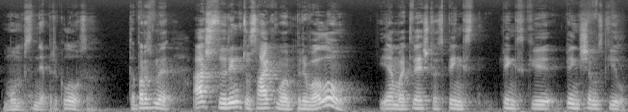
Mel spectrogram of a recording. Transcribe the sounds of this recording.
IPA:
ˈmʊms nʲɛpʲrʲɪˈklˠɐʊsɐ tɐ ˈprɑːsʲmʲɛ ˈɐʃ sʊˈrʲɪŋkt ʊʃˈsɑːkʲɪmɐ pʲrʲɪʋɐˈlˠɐʊ ˈjɛm ɐtʲˈʋʲɛʃʲtʲ ˈtuɔs ˈpʲɛŋʲkʲsʲ ˈpʲɛŋʲkʲsʲ kʲɪ ˈpʲɛŋʲkʲsʲ ˈʃʲɪmts ˈkʲiːlˠʊ

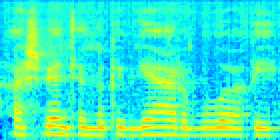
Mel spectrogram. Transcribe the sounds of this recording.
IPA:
ɐ ˈʃʲʋʲɛnʲtʲeːm ɪ kɐɪp ˈɡʲærʊ ˈbuːʋɐ ˈkɐɪ

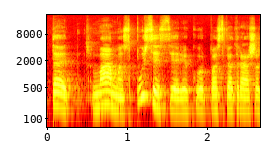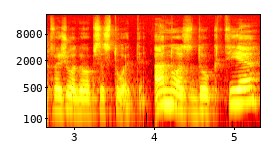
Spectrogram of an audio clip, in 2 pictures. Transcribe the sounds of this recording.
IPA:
ˈtɐ ˈmɑːmɐs ˈpuːsʲsʲɛsʲɛrʲɪ kʊr pɐs kɐtˈrɑː ɐtʋɐˈʒʲuɔdɐʋɐʊ ɐpʲsʲɪˈstuɔtʲɪ ˈɑːˌnuɔs ˈdʊkˌtʲiɛ

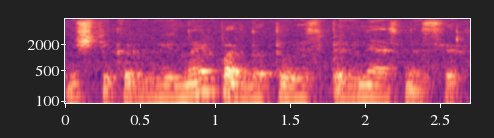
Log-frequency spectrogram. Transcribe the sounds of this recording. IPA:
ɪʃ tʲɪkˈruːjʊ ˈnʊ ɪr pɐrduɔˈtuːʋʲeːs pʲɪlʲˈnʲæsʲnʲeːs ɪr

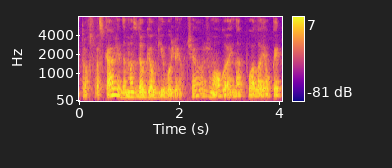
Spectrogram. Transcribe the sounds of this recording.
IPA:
ˈtoːks pɐsˈkɑːlʲiːdɐmɐs dɐʊˈɡʲɛʊ ˈɡʲiːʋʊlʲɪ oː ˈt͡ʃʲɛ oː ˈʒmoːɡʊ ˈɛɪnɐ ˈpuɔlˠɐ ˈjɛʊ ˈkɐɪp

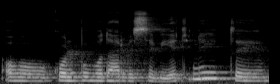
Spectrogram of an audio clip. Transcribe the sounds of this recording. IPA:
ˈoː koːlʲ ˈbʊʋoː ˈdɐr ʋʲɪˈsʲɪ ˈʋʲiɛtʲɪnʲɛɪ ˈtɐɪ

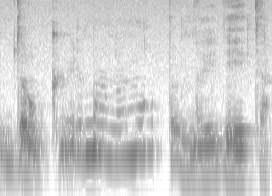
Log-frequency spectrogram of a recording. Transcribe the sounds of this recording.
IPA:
ˈdɐʊk ɪr ˈmɑːnoː ˈnuɔpʲɛlˠnoː iːˈdʲeːtɐ

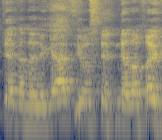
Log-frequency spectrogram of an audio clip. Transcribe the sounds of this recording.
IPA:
tʲæː bʲɛ nɐʋʲɪˈɡɑːt͡sʲɪjoːs ɪr nʲɛlˠɐˈbɐɪ

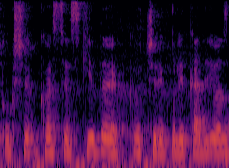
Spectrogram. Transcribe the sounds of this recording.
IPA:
ˈkoːks t͡ʃʲɪ ˈkɐs tʲiɛ ˈsʲkʲiːdɜ ˈkoː t͡ʃʲɪ ˈrʲɛɪkʲ ʋɐˈlʲiːtʲ ˈkɑːdʲeː ˈjuɔs

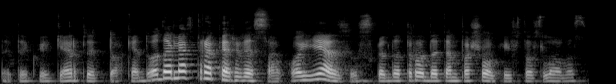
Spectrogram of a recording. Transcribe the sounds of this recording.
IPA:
tɐɪ ˈtɐɪp kɐɪ ˈkʲɛrp ˈtɐɪ ˈtoːkʲɛ duɔt ɐˈlʲæːktrɐ pʲɛr ˈʋʲɪsɐ ˈoː ˈjeːzʊs kɐt ɐtˈroːdɐ ˈtʲɛn pɐˈʃoːkʲɪ ɪʃ ˈtoːs ˈlˠoːʋɐs

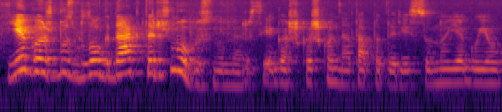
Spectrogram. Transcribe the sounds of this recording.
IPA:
ˈjɛɪɡʊ ɐʃ ˈbuːsʊ ˈblˠuɔɡɐ ˈdɑːktɐrʲɪ ˈʒmuɔɡʊs nʊˈmʲɪrs ˈjɛɪɡʊ ɐʃ kɐʃˈkoːn nʲɛ ˈtɑːp pɐdɐˈrʲiːsʲʊ nʊ ˈjɛːɡʊ jɛʊ

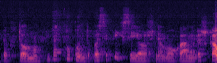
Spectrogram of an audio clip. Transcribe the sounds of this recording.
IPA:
pʲeːkˈtoːmʊ bʲɛt nʊ ˈkuːn tʊ pɐsʲɪˈpʲiːksʲɪ jɛʊ ɐʃ nʲɛˈmuɔkʊ ˈɐŋɡlʲeːʃˌkɑː

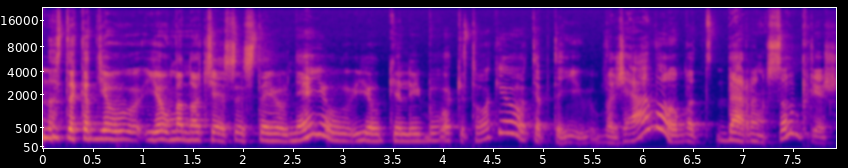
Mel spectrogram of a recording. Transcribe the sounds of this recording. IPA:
ˈnʊ tɐɪ kɐt ˈjɛʊ jɛʊ ˈmɑːnoː ˈt͡ʃʲeːsɐɪs tɐɪ jɛʊ ˈnʲɛ jɛʊ jɛʊ kʲɛˈlʲɛɪ ˈbʊʋoː kʲɪˈtoːkʲɪ oː ˈtʲɛp tɐɪ ʋɐˈʒʲæːʋoː ˈʋɐt ˈdɐr ɐŋksˈt͡sɐʊ ˈpʲrʲiɛʃ

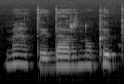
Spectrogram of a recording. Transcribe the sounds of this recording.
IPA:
ˈmʲæːtɐɪ ˈdɐr nʊ ˈkɐɪp

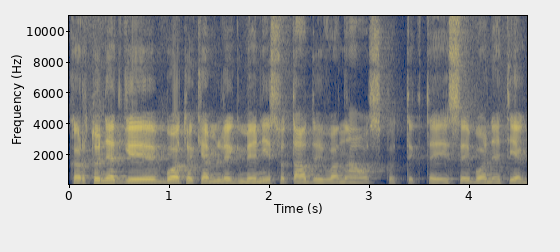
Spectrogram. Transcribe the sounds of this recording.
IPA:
kɐrˈtʊ ˈnʲæːdʲɡʲɪ ˈbʊʋoː toːˈkʲɛm lʲɪɡmʲɛˈnʲiː sʊ ˈtɑːdʊ ɪʋɐˈnɐʊskʊ tʲɪkˈtɐɪ jɪˈsɐɪ ˈbʊʋoː nʲɛ ˈtʲiɛk

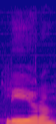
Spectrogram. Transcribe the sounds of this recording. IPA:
ˈlʲiːrɐ

